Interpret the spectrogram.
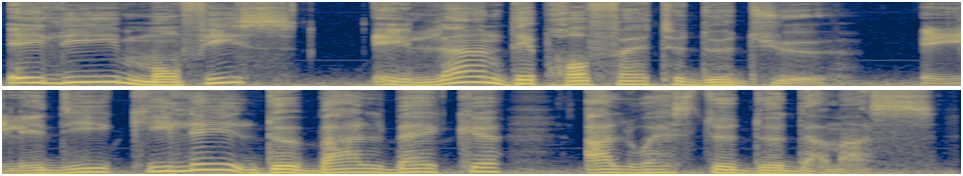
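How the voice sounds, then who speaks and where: A kindly old cartoon grandfather, tells a tale slowly and solemnly. His voice is mellow and patient, with lively rises and falls. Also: mid-range voice. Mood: solemn, gentle. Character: kindly old grandfather sage telling prophetic stories. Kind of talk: cartoon storytelling.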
